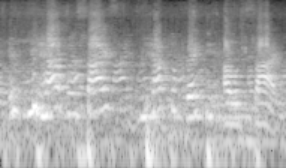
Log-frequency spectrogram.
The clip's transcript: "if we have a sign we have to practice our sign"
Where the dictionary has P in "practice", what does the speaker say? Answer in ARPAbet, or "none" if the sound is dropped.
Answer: B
